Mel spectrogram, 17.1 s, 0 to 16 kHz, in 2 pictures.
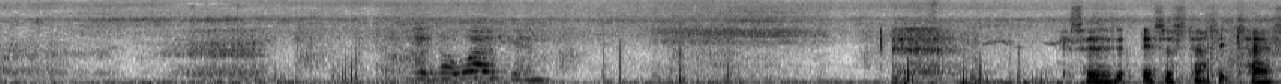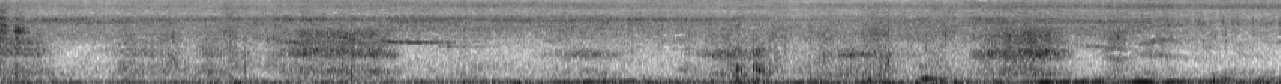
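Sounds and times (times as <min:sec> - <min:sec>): soft steady steam hiss: 0:00.0 - 0:17.0.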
